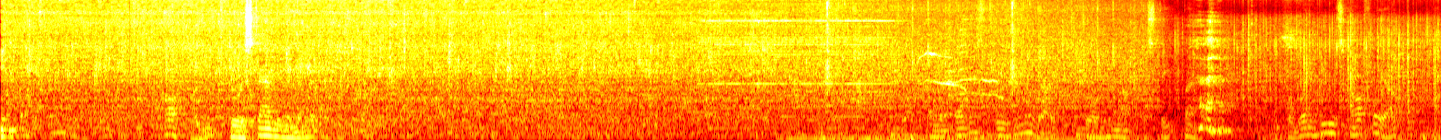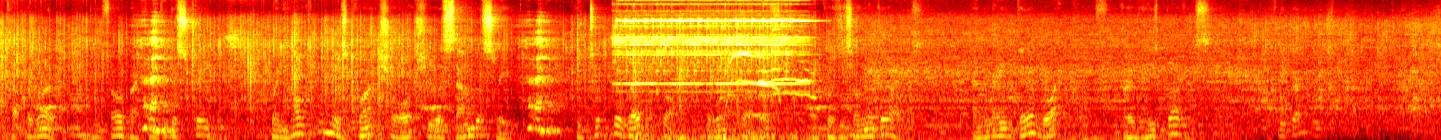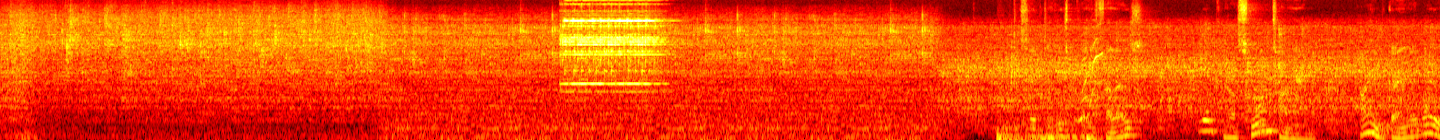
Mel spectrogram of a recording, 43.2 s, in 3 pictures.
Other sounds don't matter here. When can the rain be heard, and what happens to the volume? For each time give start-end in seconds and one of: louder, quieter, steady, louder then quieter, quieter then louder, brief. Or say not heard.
0.0-43.1 quieter.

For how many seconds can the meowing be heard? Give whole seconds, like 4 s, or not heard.
5 s.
